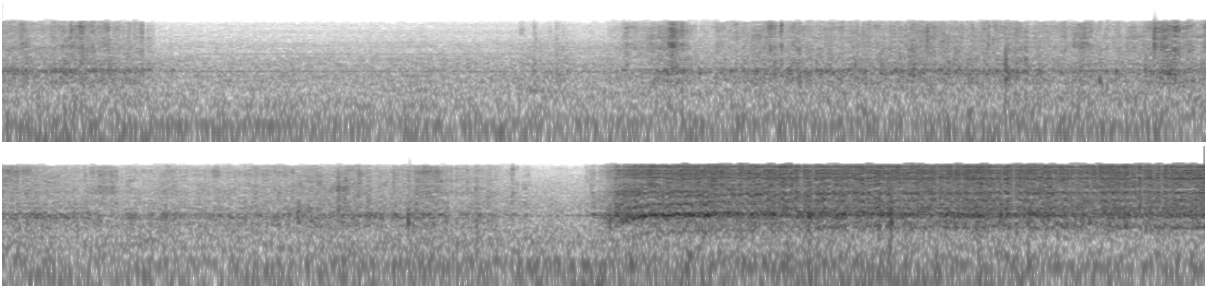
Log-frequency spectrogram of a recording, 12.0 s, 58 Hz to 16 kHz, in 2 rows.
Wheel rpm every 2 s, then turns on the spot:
10, 10, 20, 10, 70, 160.
2-8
